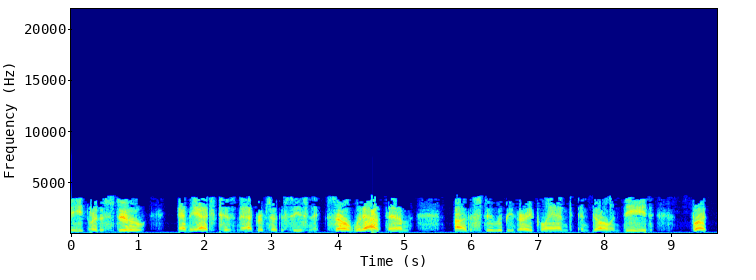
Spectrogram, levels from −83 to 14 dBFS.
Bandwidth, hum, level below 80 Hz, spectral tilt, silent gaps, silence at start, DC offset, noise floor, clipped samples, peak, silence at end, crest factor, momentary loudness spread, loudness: 3.9 kHz; none; -54 dBFS; -7.5 dB/octave; none; 0 s; under 0.1%; -46 dBFS; under 0.1%; 0 dBFS; 0.15 s; 20 dB; 15 LU; -20 LUFS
